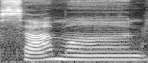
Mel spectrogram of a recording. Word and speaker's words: salmon: ng eel at saka salmon, salmon. O parehas lang naman yun. Silent L.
